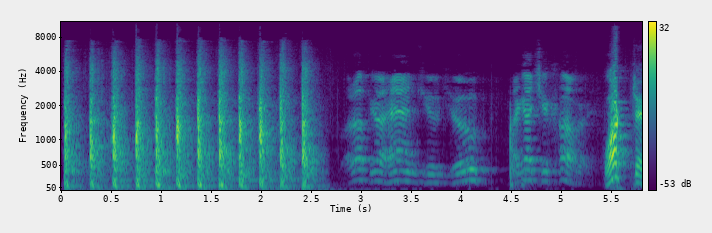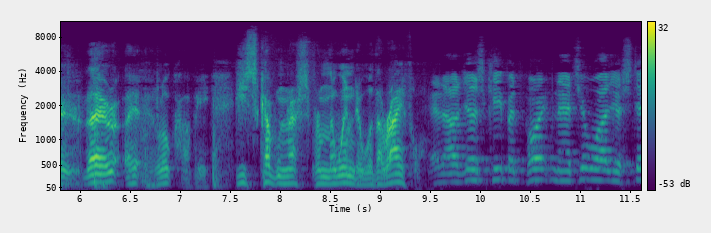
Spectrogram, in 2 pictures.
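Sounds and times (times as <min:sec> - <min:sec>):
loud knocking on a door: 0:00.0 - 0:02.7
speech: 0:03.8 - 0:11.6.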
